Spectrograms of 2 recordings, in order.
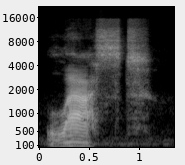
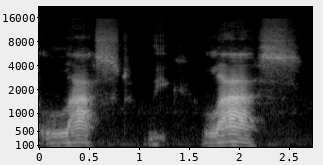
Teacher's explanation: I could make that T, even though it's at the end of the word, which is the least likely place to have a strong aspirated T sound. Even in that place, I could make it a strong T.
